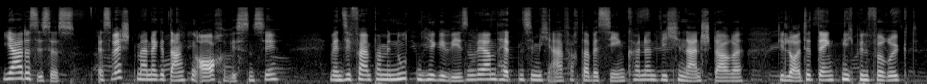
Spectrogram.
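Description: A woman's voice: medium pitch, fast, close to an everyday voice. A woman voicing a dubbed interview with a dreamy young laundromat customer, reflective and conversational.

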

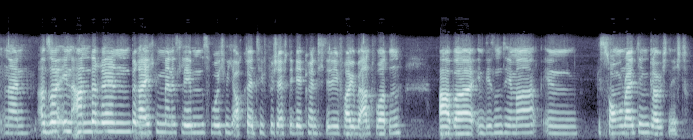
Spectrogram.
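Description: A young woman talks through her songwriting in a relaxed interview, pausing and searching for the right words. Her voice sits a little high. The recording is dull and lo-fi. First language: German. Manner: hesitant, searching for words, laughs often. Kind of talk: casual interview answers. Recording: dull lo-fi sound.

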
